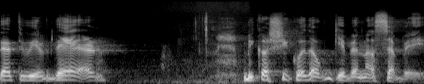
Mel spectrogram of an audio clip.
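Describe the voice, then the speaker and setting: A woman talks over noticeable background noise. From Budapest, Hungary. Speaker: Holocaust survivor. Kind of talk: testimony talk to an audience.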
